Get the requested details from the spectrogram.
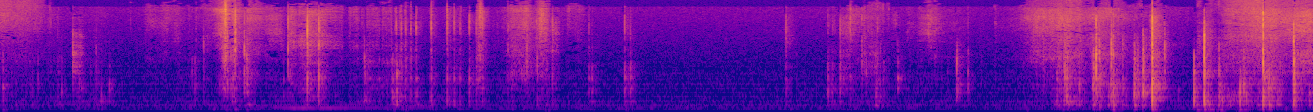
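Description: A long nail lifts the corner of a glossy magazine page and turns it, then fingertips rub the page flat. Quiet, sparse ticks and soft crinkles come first with a brief low hum, then build into denser, brighter crinkling and rustling toward the end.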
